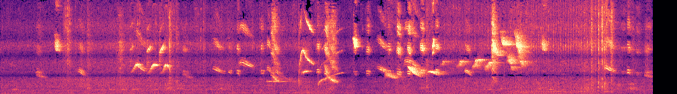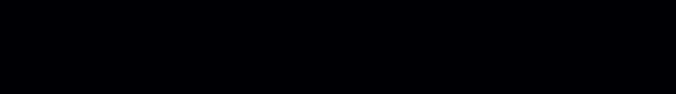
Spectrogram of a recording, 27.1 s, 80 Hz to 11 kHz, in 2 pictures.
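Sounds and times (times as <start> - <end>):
birds singing whistled phrases: 2.6 - 11.1.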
